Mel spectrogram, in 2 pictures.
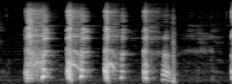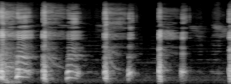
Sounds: Cough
